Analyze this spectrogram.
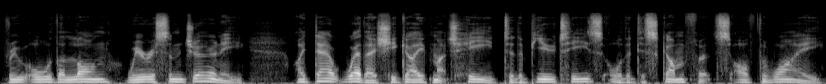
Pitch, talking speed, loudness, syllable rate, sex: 105 Hz, 160 wpm, -18 LUFS, 4.0 syllables/s, male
